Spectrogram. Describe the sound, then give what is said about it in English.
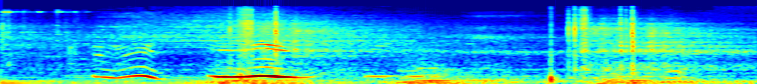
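Metal chains clink and rattle in a few sharp jangles toward the end as someone tries to remove the chains, after a person's low, wavering moans and whimpers, over a dim, murky background. “She tries to remove the chains.”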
